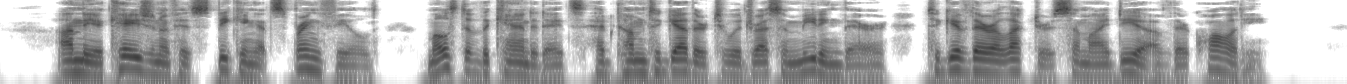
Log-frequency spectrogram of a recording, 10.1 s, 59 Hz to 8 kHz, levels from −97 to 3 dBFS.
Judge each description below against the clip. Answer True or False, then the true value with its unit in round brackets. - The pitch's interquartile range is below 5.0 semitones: True (4.4 semitones)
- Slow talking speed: False (170 wpm)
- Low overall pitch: True (110 Hz)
